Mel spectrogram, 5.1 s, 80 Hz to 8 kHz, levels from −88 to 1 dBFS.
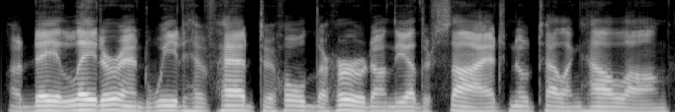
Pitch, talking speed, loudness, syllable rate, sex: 115 Hz, 225 wpm, -17 LUFS, 4.4 syllables/s, male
